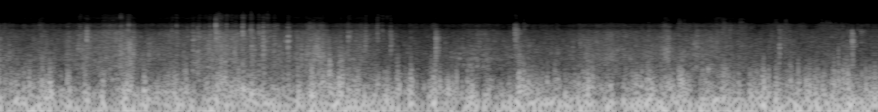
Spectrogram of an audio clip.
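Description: Waves splash against the side of a boat.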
